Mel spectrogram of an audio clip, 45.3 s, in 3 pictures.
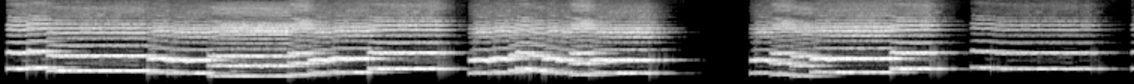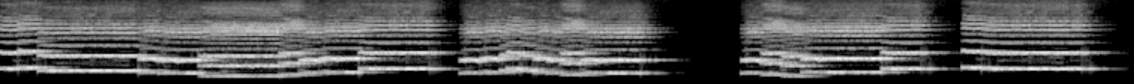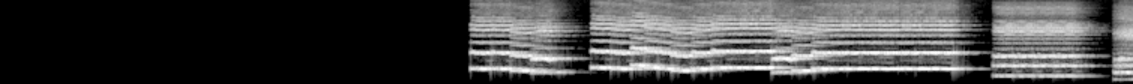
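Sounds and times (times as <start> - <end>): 
soprano singing: 0.1 - 8.9, 10.0 - 23.8, 25.0 - 29.8, 36.5 - 45.3.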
